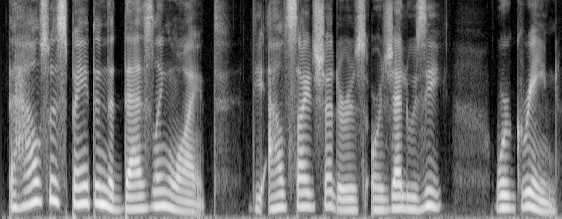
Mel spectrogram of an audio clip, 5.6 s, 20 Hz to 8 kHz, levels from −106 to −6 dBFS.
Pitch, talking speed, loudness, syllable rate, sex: 180 Hz, 150 wpm, -20 LUFS, 5.3 syllables/s, female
